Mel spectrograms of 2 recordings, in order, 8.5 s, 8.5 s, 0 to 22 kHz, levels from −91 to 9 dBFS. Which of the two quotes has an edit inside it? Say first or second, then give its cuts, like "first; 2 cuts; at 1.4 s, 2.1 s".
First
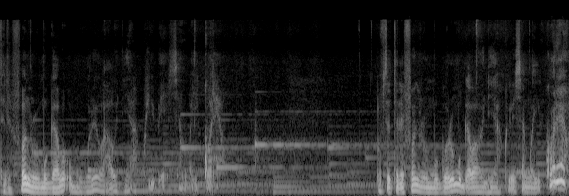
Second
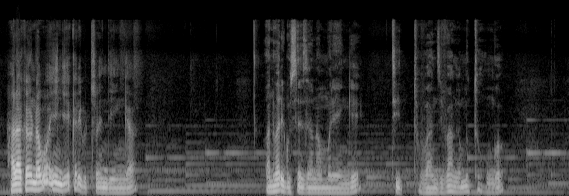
second; 1 cut; at 7.6 s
